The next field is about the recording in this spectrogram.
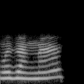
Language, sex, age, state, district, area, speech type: Bodo, female, 18-30, Assam, Baksa, rural, conversation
